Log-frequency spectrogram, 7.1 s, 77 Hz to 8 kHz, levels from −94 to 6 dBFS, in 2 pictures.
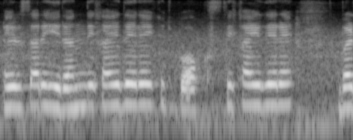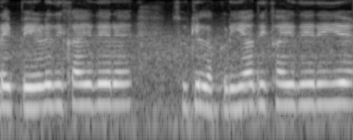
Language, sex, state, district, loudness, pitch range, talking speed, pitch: Hindi, female, Maharashtra, Pune, -15 LUFS, 230-245 Hz, 185 wpm, 240 Hz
